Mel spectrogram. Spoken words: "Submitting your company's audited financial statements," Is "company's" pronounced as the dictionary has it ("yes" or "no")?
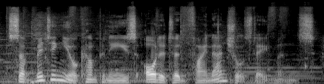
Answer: yes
